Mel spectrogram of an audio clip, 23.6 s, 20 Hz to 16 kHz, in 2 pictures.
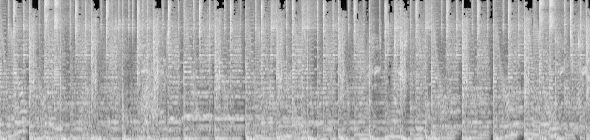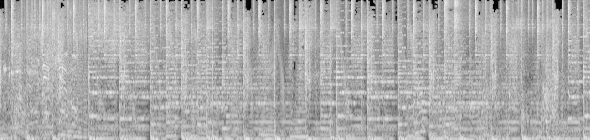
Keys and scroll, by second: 4.9-7.8 [, 19.6-22.6 typing.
